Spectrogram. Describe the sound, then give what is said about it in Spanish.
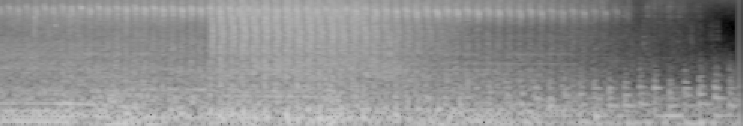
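Automatic gunfire rattles in rapid, dense bursts that form a nearly continuous barrage over a low droning hum, with the sharp crackle thinning out near the end. “¡Ah! ¡Nos disparan! ¡Cúbrete!”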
